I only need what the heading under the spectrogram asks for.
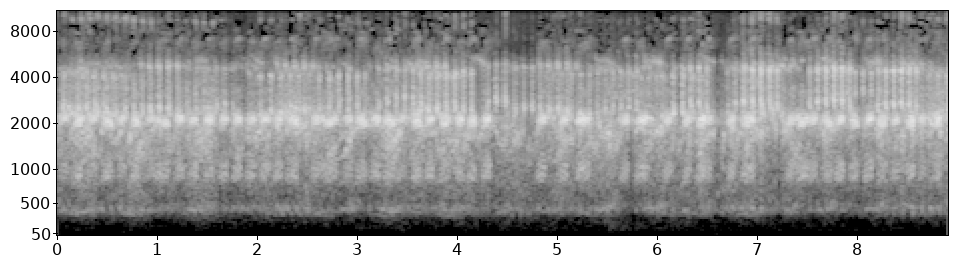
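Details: Loud massed chorus of wild frogs: steady, intense pulsed croaking and trilling from many animals, threaded with a sustained high whistled tone throughout.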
